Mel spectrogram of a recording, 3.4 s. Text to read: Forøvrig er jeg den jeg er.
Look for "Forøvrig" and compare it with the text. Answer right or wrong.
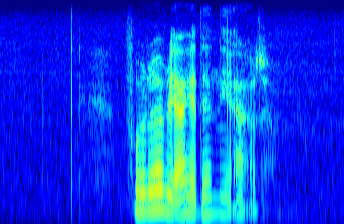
right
